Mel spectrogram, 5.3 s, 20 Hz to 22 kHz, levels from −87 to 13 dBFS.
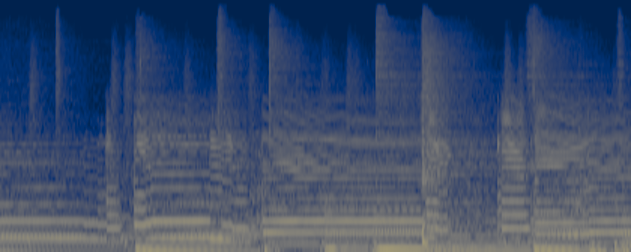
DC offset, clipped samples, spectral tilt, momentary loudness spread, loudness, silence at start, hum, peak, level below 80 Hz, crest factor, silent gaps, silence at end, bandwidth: under 0.1%; under 0.1%; -6 dB/octave; 7 LU; -30 LUFS; 0 s; none; -14 dBFS; -36 dBFS; 16 dB; none; 0 s; 19.5 kHz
